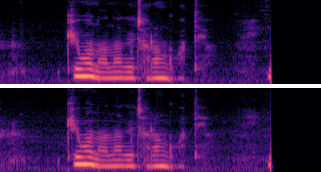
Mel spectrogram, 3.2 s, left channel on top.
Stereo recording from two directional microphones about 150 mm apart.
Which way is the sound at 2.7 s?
Centre (ahead or behind).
